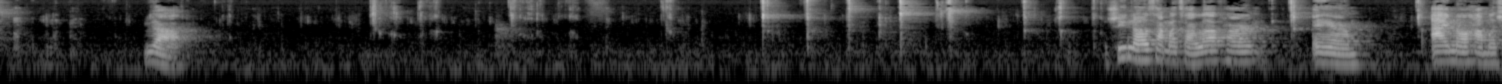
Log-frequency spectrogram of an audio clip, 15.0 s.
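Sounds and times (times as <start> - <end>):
person chewing food: 0.0 - 1.4, 2.0 - 11.1
wet mouth clicks: 7.6 - 11.1.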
